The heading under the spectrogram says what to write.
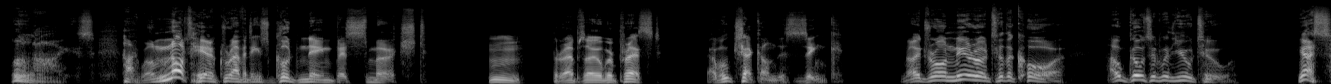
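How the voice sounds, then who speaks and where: An actor playing a proud, honorable warrior in a video game, speaking in a stately, theatrical, formal way. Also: male voice, medium pitch, gravelly, a bit bright, no echo, clean studio sound, full character voice. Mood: indignant. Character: proud, honorable, formal warrior, adult man, earnest and grandiose. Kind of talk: video game character voice lines.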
